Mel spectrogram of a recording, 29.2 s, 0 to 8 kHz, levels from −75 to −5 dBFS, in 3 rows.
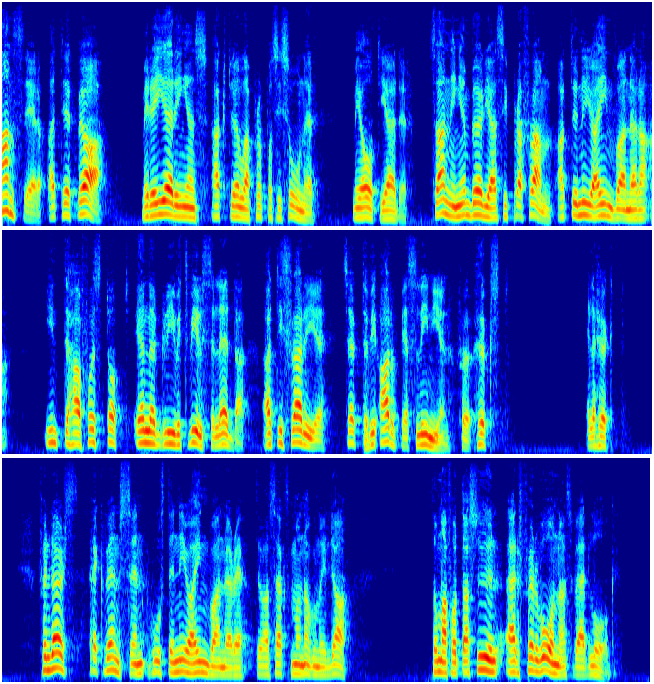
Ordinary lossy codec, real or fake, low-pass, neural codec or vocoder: none; fake; none; codec, 16 kHz, 0.5 kbps, X-Codec, WavLM features, trained on Multilingual LibriSpeech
